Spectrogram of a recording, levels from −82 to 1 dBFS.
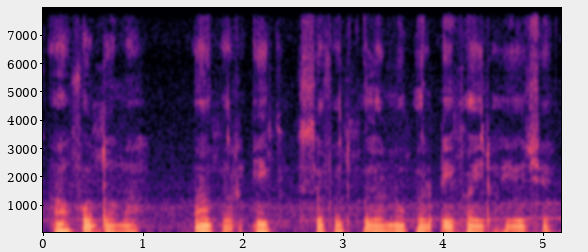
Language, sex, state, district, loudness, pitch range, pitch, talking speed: Gujarati, male, Gujarat, Valsad, -19 LUFS, 95-105 Hz, 100 Hz, 140 wpm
